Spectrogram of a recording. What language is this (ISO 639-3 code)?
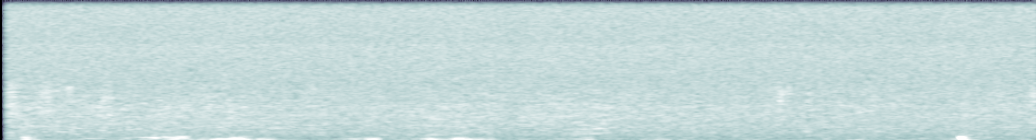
swa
